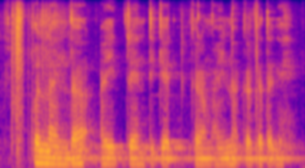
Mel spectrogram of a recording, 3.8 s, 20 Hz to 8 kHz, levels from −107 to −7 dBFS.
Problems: background sounds at intervals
